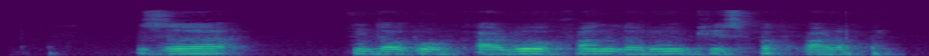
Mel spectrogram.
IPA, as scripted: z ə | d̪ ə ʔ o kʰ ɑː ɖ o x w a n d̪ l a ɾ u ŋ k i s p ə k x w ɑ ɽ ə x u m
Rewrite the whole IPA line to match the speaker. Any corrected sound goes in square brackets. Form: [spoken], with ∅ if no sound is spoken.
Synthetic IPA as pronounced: z ə | d̪ ə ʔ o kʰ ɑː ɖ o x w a n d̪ l a ɾ u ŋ k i s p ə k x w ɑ ɽ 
